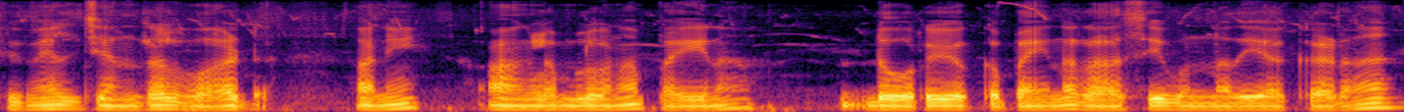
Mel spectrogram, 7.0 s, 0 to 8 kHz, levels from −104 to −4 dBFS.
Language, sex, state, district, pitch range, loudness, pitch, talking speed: Telugu, male, Andhra Pradesh, Sri Satya Sai, 85-100 Hz, -16 LUFS, 90 Hz, 105 wpm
